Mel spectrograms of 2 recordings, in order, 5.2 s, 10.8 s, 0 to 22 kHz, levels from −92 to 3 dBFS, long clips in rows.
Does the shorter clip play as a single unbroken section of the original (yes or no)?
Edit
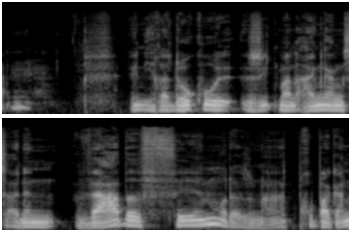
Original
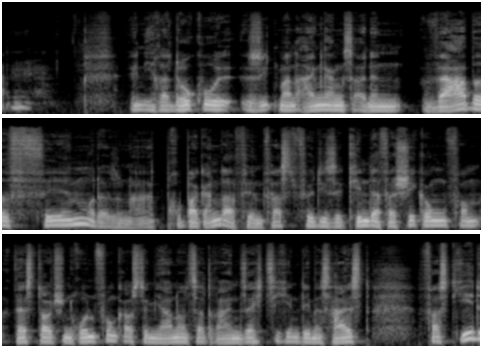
yes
